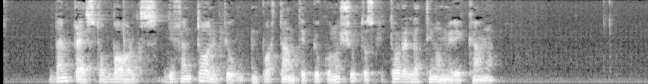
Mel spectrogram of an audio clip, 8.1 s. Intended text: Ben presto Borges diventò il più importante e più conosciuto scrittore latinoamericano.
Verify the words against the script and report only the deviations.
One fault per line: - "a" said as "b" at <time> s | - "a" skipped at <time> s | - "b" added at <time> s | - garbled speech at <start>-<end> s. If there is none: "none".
none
